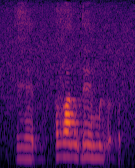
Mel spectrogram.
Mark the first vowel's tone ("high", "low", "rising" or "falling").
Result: low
